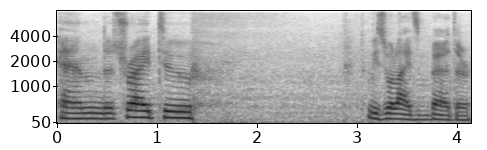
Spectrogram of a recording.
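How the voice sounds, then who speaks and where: A man speaks very slowly with an Italian accent. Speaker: 3D sculpting artist. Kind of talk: tutorial. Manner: halting, many fillers.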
